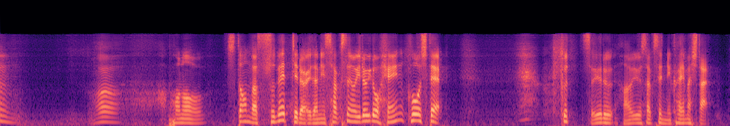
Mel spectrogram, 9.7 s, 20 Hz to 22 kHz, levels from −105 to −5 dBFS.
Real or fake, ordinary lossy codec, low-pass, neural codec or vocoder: fake; AAC, 48 kbps; 7.2 kHz; codec, 16 kHz, about 1 kbps, DyCAST, with the encoder's durations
